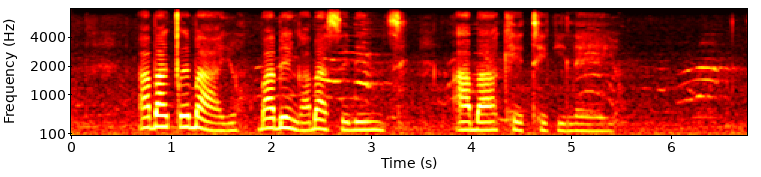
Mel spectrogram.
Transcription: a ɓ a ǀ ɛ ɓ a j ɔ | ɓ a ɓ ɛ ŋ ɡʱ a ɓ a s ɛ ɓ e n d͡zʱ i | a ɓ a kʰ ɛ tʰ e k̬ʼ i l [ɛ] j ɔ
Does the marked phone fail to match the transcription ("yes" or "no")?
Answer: yes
